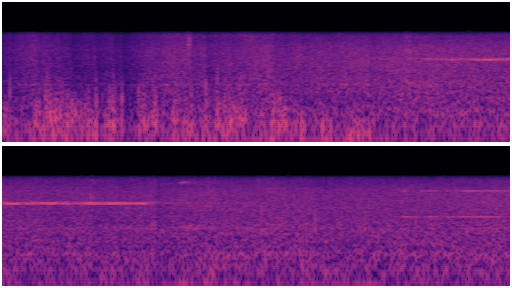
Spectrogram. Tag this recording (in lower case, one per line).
rail transport
vehicle
train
